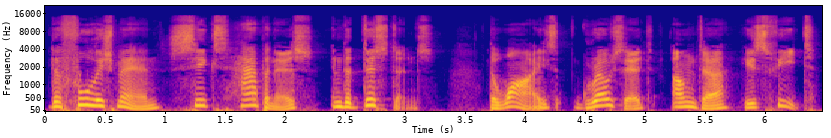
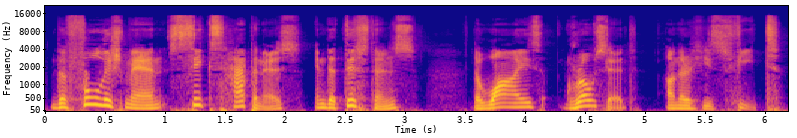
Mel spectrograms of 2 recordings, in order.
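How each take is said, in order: First: Slow British model reading, R-less "under"; British accent with stressed content words; British English. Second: Slow, stress "foolish", "seeks", "wise", "grows", "feet"; weak "the", "in", "it", strong "foolish" and "grows"; slow American English demo, content words like "feet" punched; American model reading, stressed content words. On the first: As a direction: read it slowly in British English, dropping the R in "under". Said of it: "英式发音元音后的R不念". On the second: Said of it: "好，再来一遍啊". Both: Shown as a demonstration.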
